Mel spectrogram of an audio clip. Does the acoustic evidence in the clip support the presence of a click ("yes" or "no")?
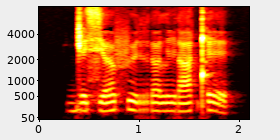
yes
